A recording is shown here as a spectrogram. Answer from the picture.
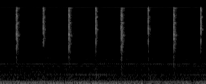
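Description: A ticking-clock sound effect: quick, even ticks, about four a second, marking time while waiting, over a faint steady hum.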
